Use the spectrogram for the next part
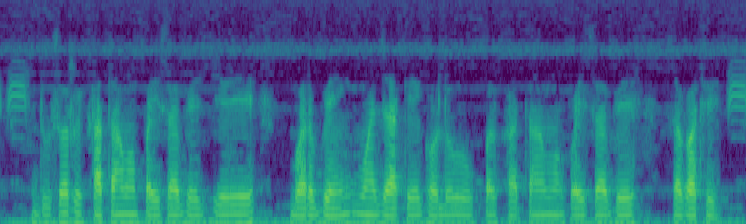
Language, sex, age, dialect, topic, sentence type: Chhattisgarhi, male, 18-24, Eastern, banking, statement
